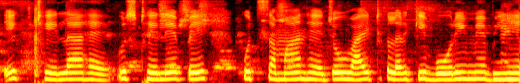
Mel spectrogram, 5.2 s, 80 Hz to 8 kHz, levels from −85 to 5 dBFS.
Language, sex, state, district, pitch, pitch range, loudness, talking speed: Hindi, female, Jharkhand, Deoghar, 230 Hz, 225-240 Hz, -13 LUFS, 205 wpm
